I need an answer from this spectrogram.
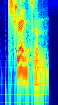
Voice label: "strengthen", Indian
